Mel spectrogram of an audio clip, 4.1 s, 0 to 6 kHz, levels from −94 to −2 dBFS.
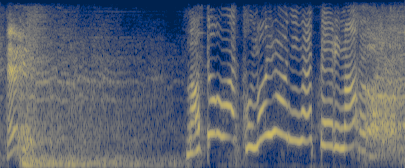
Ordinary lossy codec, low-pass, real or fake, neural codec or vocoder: Opus, 32 kbps; 5.4 kHz; fake; codec, 44.1 kHz, 1.7 kbps, Pupu-Codec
